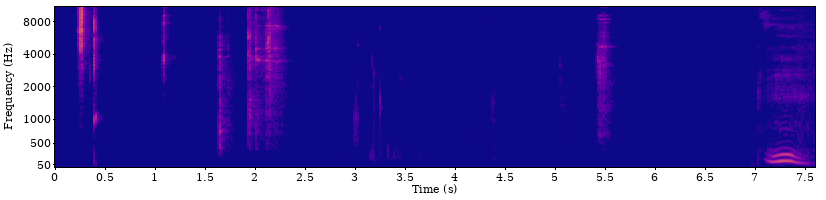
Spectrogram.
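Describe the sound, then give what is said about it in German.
Beer bottle being opened, heard as a few sharp glassy clicks and clinks, a short hissing burst, then scattered faint taps. A voice hums briefly at the end. “Ich muss mal gerade ein Bier öffnen.”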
